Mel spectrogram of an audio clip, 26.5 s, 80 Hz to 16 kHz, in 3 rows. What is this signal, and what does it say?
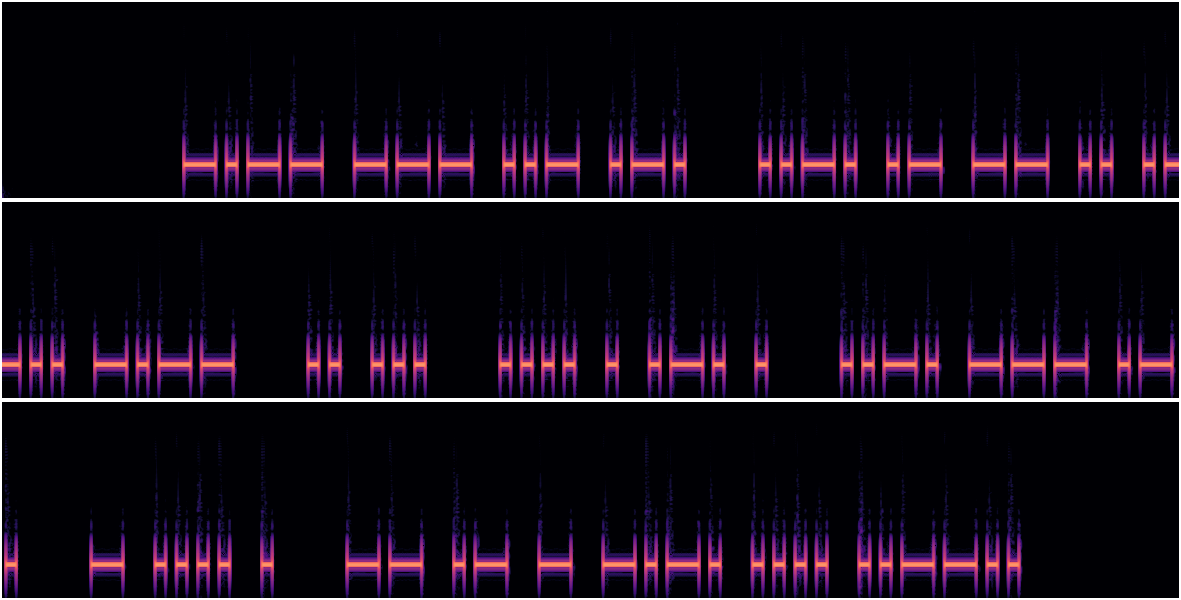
Morse code, heard as a keyed tone, about 16 wpm, 700 Hz. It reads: YOUR FAMILY IS HERE FOR THE MATCH?
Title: Sentences from Top 1600 Words 15wpm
